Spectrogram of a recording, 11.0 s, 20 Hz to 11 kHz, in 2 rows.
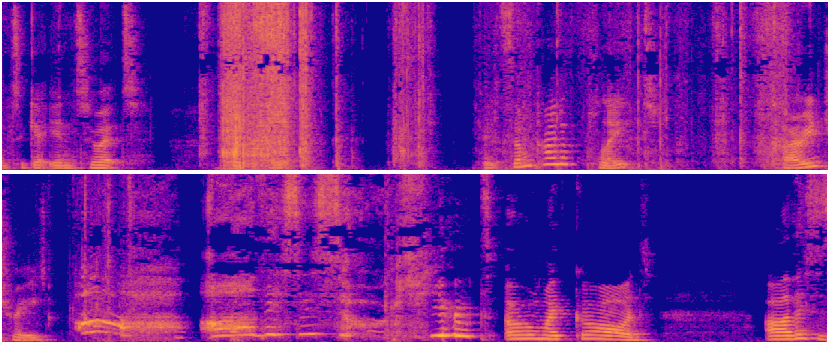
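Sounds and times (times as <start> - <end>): tissue paper crumpling and rustling: 2.6 - 6.3.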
